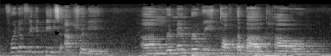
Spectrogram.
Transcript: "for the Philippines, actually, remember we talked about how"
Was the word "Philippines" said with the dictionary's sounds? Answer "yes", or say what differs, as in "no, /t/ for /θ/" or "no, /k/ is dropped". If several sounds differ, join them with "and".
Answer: no, /s/ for /z/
